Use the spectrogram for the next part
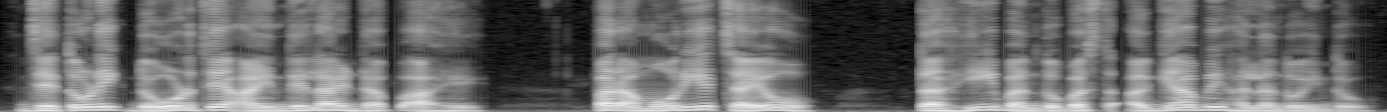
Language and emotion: Sindhi, neutral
